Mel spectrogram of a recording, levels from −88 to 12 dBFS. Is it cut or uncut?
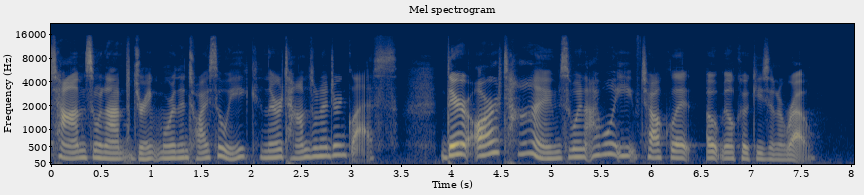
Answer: cut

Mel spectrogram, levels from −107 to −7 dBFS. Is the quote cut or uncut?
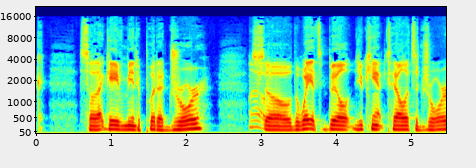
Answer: cut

